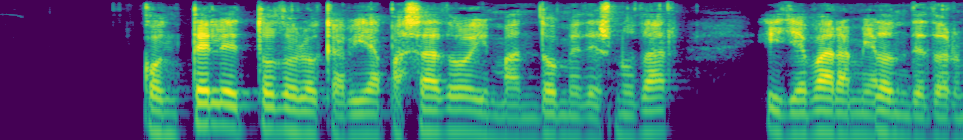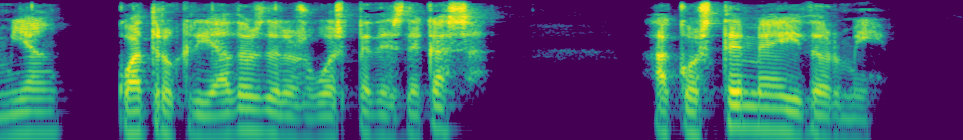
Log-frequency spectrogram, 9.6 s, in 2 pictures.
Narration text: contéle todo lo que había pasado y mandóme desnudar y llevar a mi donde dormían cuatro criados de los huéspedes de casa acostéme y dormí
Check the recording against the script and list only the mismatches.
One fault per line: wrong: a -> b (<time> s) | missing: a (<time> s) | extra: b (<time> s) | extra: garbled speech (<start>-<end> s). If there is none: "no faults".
no faults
